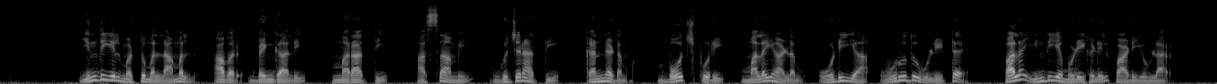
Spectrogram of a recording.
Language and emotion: Tamil, neutral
